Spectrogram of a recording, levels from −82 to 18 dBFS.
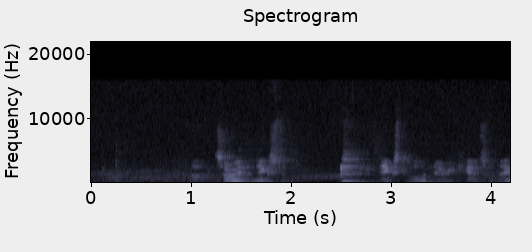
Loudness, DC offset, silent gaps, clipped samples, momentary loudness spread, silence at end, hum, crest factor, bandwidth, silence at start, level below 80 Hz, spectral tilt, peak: -44 LUFS; under 0.1%; none; under 0.1%; 15 LU; 0 s; none; 22 dB; 16 kHz; 0 s; under -90 dBFS; -1 dB/octave; -26 dBFS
